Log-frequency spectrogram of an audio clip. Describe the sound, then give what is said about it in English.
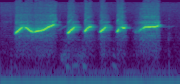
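A loud mouth whistle: one long warbling note, then four short sharp chirps and a final sustained tone, like a sports-crowd whistle, clear with no talking. “I'm clapping, cheering, and I start whistling, like you do at a baseball game. A super loud one.”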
